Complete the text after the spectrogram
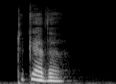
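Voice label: "together", British English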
